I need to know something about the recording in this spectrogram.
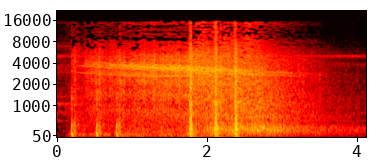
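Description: Fireworks going off: three sharp bangs in the first second, then three louder ones about a second later, over a crackling hiss that slowly fades.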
